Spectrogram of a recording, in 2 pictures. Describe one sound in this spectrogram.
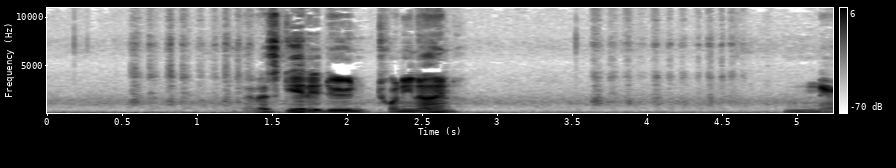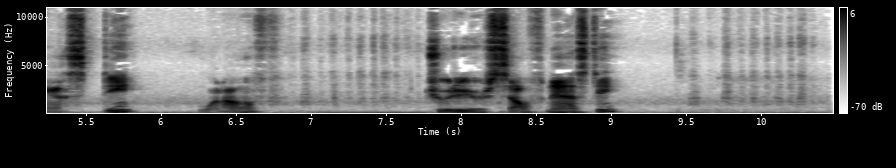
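A coin scratches across a lottery ticket.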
